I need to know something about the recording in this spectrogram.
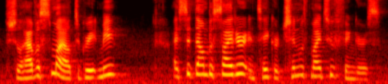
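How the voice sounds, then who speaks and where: A woman voicing a giddy, boastfully happy newlywed gentleman in an audiobook, tipsy, effusive and rambling. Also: fairly high pitch, expressive, brisk, natural voice. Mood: blissful, gushing. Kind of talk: acted audiobook storytelling.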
